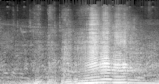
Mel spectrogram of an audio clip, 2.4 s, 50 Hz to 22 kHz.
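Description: A 4x4 off-road vehicle revs its engine at the start line of a charity off-road competition, a rising, growling roar close by that swells toward the middle and holds, with crowd voices underneath.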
